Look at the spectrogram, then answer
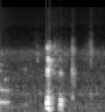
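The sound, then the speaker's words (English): A female puppy shut in a room cries to get out after hearing someone come home, a few short, quiet whimpering yelps, the first the loudest, followed by softer ones trailing off. “She just heard someone come home, so she's crying to get out of the room.”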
